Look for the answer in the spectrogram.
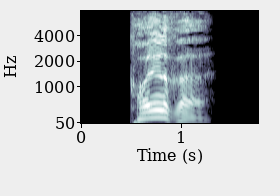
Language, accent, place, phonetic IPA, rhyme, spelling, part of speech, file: German, Germany, Berlin, [ˈkɔlʁə], -ɔlʁə, kollre, verb, De-kollre.ogg
- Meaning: inflection of kollern: 1. first-person singular present 2. first/third-person singular subjunctive I 3. singular imperative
